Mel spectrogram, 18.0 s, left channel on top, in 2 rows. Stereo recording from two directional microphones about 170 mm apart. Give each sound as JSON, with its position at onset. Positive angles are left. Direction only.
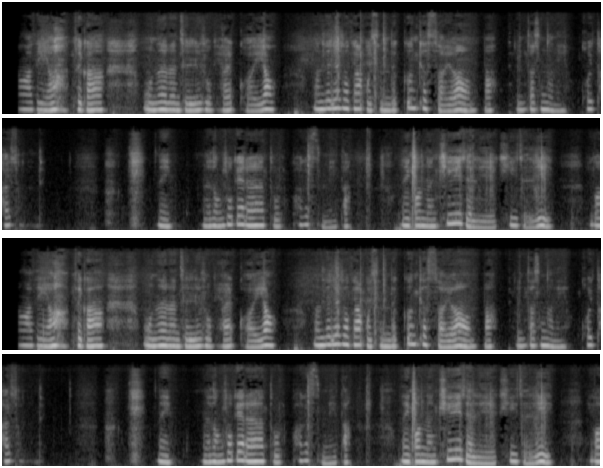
{"t": 0.3, "sound": "speech", "side_deg": -15}
{"t": 10.5, "sound": "wheeze", "side_deg": -15}
{"t": 11.9, "sound": "speech", "side_deg": -25}
{"t": 14.9, "sound": "speech", "side_deg": -25}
